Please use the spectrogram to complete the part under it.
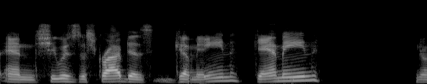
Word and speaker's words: gamine: G-A-M-I-N-E. Gamine. It's like playful. I don't know. It's like, it's kind of a weird description. I don't know why. – Is a slim, often boyish, elegant young woman who is or is perceived to be mischievous, teasing, or sexually appealing. It's a French word.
